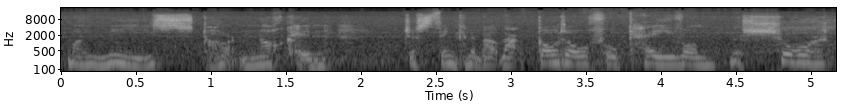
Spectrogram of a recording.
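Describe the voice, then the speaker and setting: A man's voice: a little high, a little slow, background noise, lightly acted. A man voicing a timid, pitiful small outcast creature in a video game, meek, grateful and hesitant. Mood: nervous, earnest. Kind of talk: video game character acting. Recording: music behind the voice.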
